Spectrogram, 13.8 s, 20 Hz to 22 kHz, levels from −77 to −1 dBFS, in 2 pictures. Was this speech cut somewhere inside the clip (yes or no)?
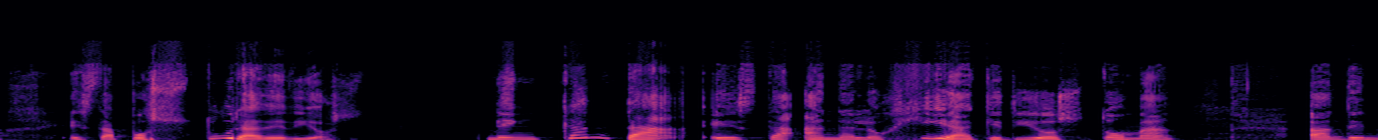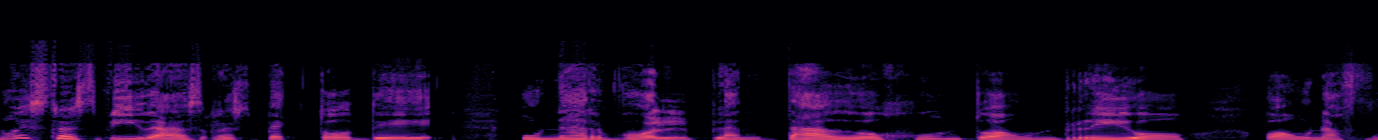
no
